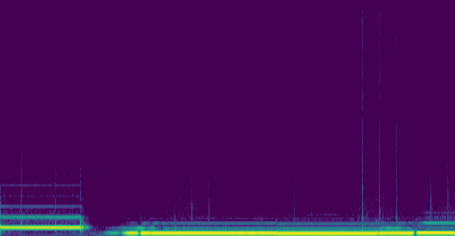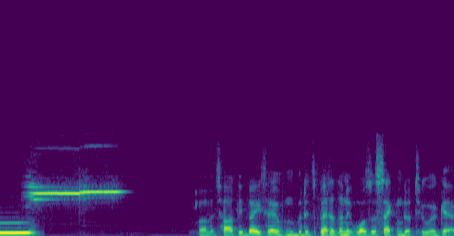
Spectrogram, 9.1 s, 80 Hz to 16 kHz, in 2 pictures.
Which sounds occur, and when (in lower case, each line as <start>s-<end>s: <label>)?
0.0s-5.9s: electronic tuner
0.0s-9.0s: background noise
0.1s-0.8s: noise
1.3s-2.1s: noise
2.8s-3.1s: noise
3.6s-4.5s: noise
6.4s-9.0s: man speaking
